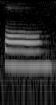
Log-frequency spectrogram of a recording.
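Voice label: "bong3", Cantonese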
